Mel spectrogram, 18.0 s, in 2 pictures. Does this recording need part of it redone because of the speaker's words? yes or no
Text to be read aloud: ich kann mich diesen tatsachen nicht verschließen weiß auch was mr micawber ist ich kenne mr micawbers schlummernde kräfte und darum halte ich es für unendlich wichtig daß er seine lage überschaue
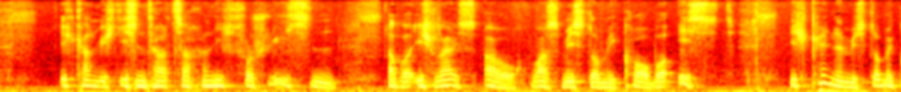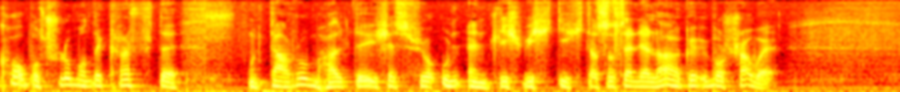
yes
